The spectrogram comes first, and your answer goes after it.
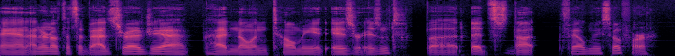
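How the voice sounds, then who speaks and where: A man speaks quietly in a very deep, low voice at a moderate pace with fairly even intonation. The recording is very clean and the background silent. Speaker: animator YouTuber. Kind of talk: casual commentary while drawing. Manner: talking quietly.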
